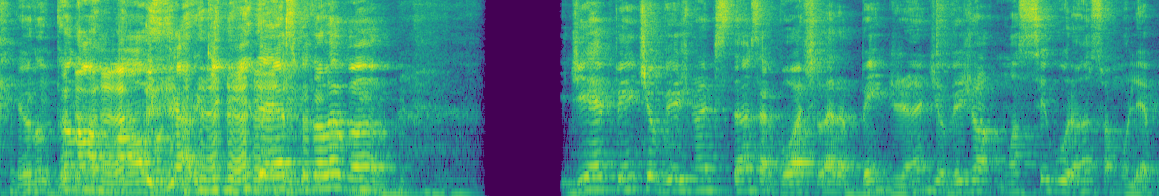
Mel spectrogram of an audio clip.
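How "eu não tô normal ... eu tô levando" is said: laughing. Retold or imitated. Laughing at himself on club floor.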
